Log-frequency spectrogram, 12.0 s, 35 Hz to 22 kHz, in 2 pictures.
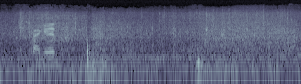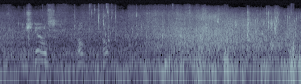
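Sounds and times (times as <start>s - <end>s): water washing against boat hull: 0.0s - 12.0s
wind rumbling on microphone: 0.0s - 12.0s.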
